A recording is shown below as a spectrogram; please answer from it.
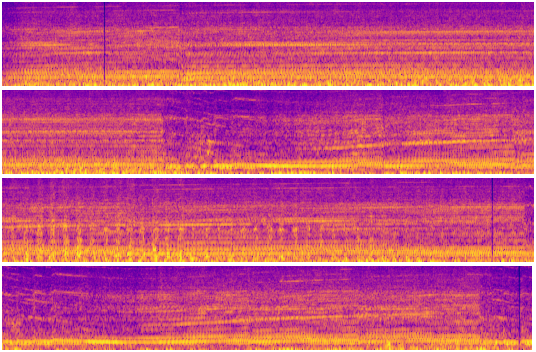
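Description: Formula One car engine on an onboard lap of the Circuit de Barcelona-Catalunya, held at high revs with short steps in pitch at each upshift. About ten seconds in it drops hard through the gears under braking and climbs back up through the gears, and it does so again about twenty-four seconds in.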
